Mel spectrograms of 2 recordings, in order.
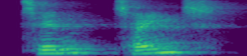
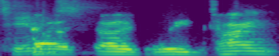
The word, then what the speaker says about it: Tyne: be, and it's the Taint. I would pronounce it just Tint.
